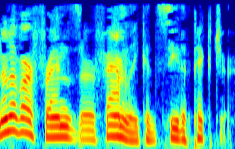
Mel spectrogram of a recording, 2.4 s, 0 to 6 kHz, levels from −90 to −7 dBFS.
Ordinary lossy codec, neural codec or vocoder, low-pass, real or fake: MP3, 24 kbps; none; 5.4 kHz; real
